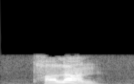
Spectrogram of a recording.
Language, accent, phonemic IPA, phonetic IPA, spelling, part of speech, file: Armenian, Eastern Armenian, /tʰɑˈlɑn/, [tʰɑlɑ́n], թալան, noun, Hy-թալան.ogg
- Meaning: plunder, robbery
